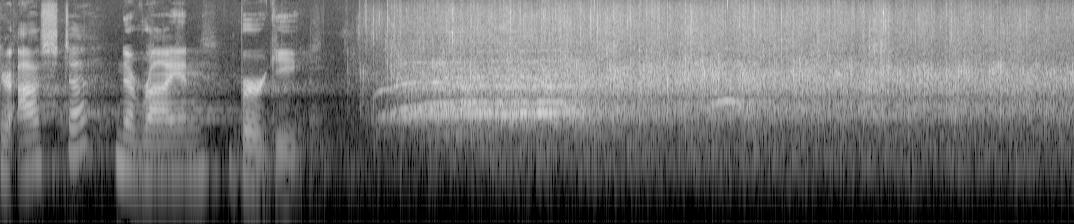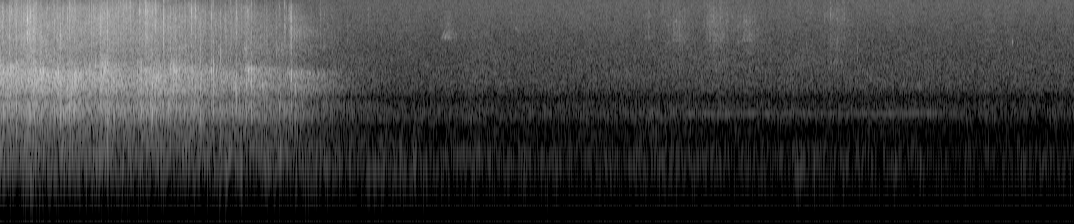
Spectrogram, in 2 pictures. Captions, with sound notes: Dr. Ashta Narain Birgy. -(audience cheering) -(audience applauding)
